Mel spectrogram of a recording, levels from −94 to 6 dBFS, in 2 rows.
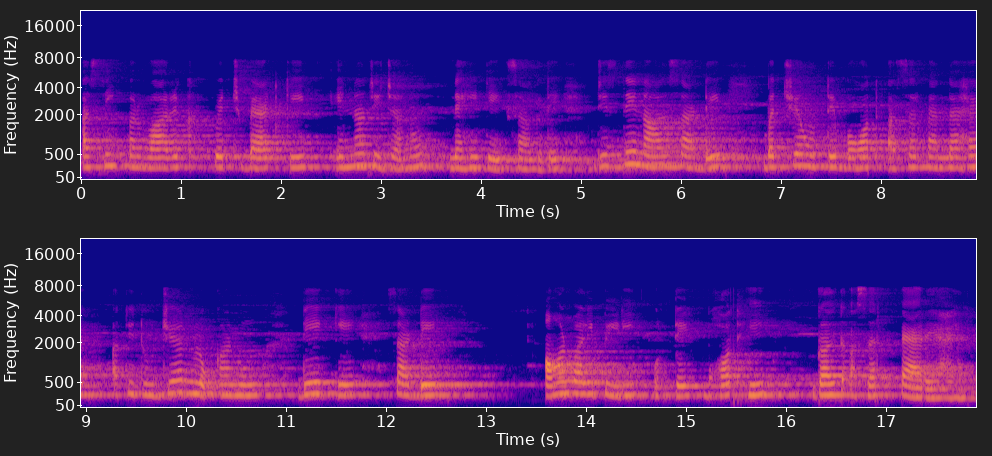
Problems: constant background noise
